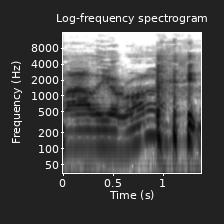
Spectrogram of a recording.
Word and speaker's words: La Llorona: Say it one time for the fan. – La Llorona. – There you go. You said it correctly.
